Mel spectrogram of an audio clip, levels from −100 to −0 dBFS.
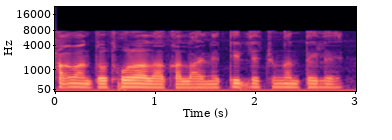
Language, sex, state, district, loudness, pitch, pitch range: Wancho, male, Arunachal Pradesh, Longding, -20 LUFS, 125 Hz, 120-130 Hz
